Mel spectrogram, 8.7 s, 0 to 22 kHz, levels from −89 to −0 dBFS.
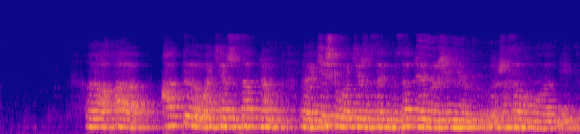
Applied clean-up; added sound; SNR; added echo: neural separator model SepFormer DNS4.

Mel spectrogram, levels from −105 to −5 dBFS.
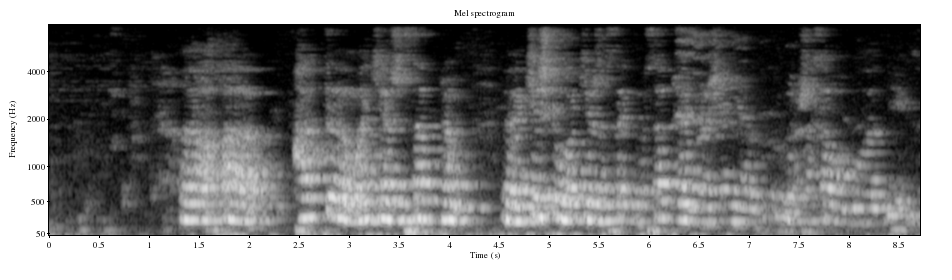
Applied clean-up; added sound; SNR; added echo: classical method WPE with log-MMSE.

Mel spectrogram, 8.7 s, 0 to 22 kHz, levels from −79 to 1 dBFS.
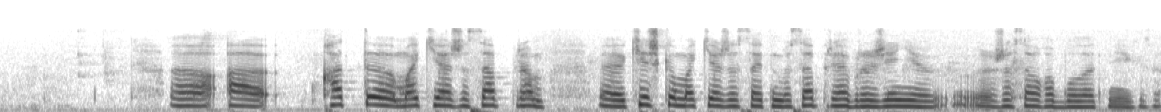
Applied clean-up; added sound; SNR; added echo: none; none; none; none.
